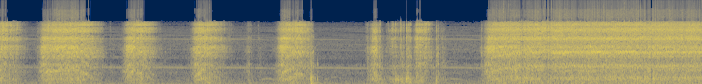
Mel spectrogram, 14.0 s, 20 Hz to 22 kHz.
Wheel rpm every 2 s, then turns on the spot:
80, 30, 30, 10, 30, 220, 230.
none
